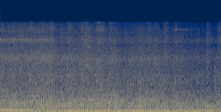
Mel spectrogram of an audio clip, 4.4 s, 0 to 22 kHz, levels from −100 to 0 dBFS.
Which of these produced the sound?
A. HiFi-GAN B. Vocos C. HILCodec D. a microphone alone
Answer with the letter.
D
